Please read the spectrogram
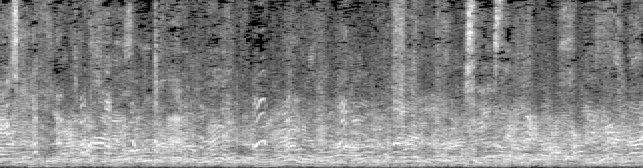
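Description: Overlapping conversation: several people talking at once in a room, with no single voice standing clear.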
